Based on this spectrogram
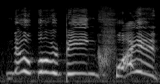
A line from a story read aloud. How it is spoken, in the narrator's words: shouted Crisp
